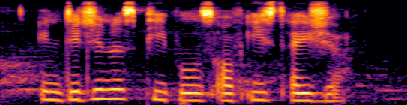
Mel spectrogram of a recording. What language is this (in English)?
English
